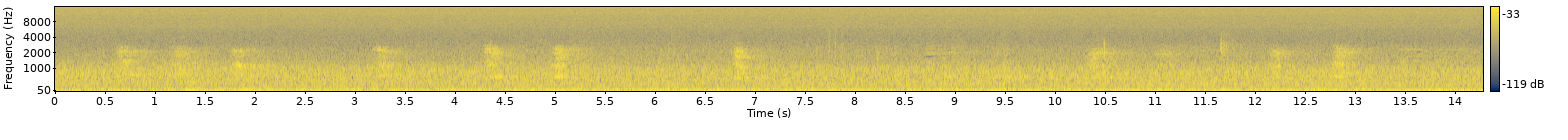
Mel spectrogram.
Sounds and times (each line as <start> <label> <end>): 4.3 dog 5.4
